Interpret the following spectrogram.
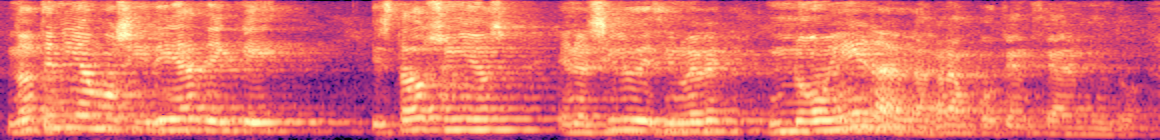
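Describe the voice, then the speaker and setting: A man's voice: high voice, expressive, moderate pace, darkish tone. A middle-aged Spanish man giving a public lecture, putting rhetorical questions to his audience. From Spain. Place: cultural center hall. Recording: echoey hall, voice from far off.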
